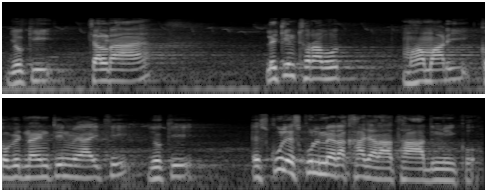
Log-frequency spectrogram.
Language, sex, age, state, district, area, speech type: Hindi, male, 30-45, Bihar, Begusarai, rural, spontaneous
